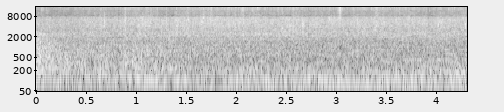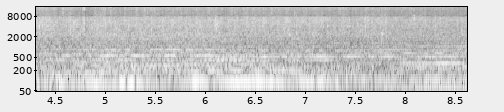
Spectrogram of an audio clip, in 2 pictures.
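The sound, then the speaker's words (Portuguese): Steady rain falls in a dense, even hiss, with a low rumble of thunder swelling briefly toward the end. No voices are heard. “Sentado em seu quarto, deslumbrando pela janela o fim desse dia de chuva”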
